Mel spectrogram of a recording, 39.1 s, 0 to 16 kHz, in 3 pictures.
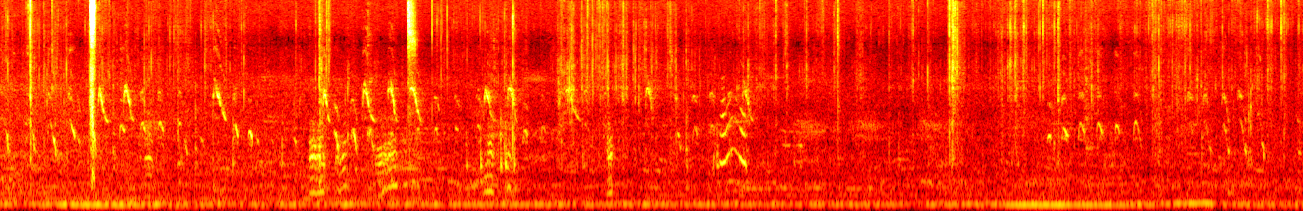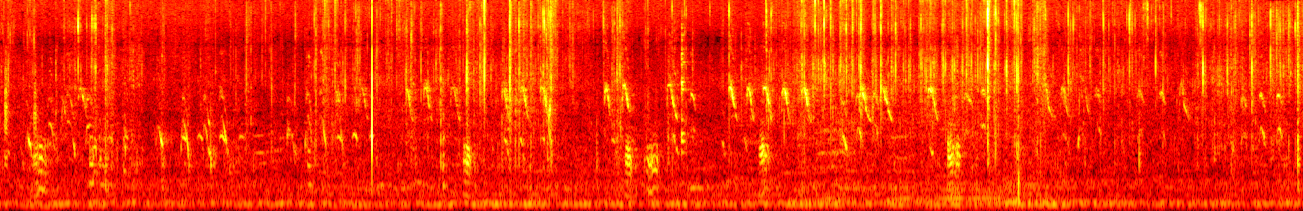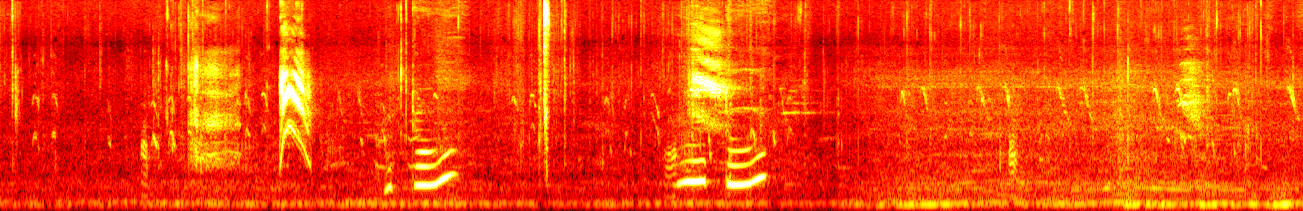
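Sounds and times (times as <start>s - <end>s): parakeet chattering: 27.4s - 30.0s.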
